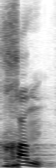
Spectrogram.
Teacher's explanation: गले से निकाल कर मोटा करके खा पढ़ना है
